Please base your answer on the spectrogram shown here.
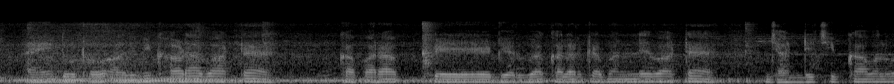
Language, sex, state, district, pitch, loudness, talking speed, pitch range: Bhojpuri, male, Uttar Pradesh, Gorakhpur, 120 Hz, -34 LUFS, 105 wpm, 115-135 Hz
